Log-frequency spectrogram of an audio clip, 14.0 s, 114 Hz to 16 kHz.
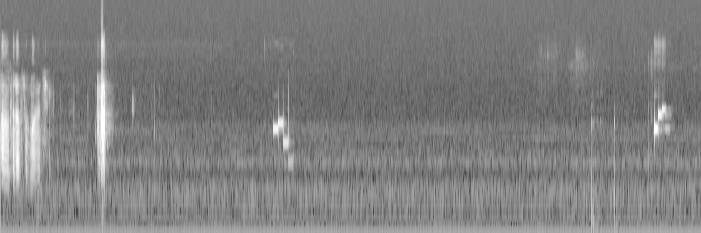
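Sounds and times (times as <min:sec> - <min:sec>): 
steady low hum: 0:00.0 - 0:14.0
speech: 0:00.2 - 0:01.1
telephone keypad tones: 0:05.5 - 0:05.9, 0:13.0 - 0:13.4.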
